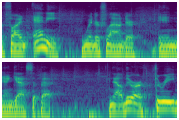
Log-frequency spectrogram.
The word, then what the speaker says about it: Narragansett: The situation is similar in nearby coastal states, except in Rhode Island, where in Narragansett Bay, am I pronouncing that correctly? – Narragansett? – Narragansett, thank you.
